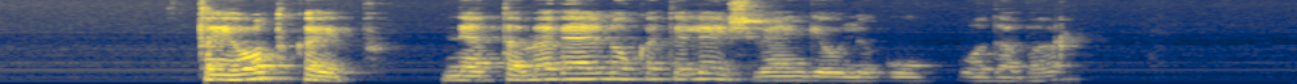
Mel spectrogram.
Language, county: Lithuanian, Marijampolė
